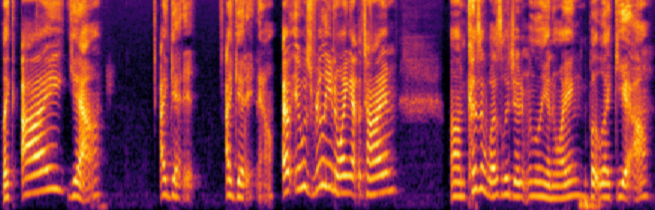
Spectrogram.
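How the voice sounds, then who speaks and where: Young woman host, solo podcast chat from a home office, rambly and self-mocking, voice a bit high. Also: expressive, moderate pace. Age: 20s. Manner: rambling and self-deprecating, with chuckles and asides.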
